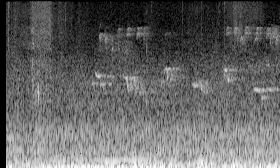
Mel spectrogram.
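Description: Small birds chirping: a string of short, high chirps about two a second, starting about a second and a half in, over a low steady rumble.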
